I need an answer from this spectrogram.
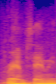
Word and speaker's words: Ramsawmy: joshua how do you say your last name graham sammy the w okay all right um you remember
